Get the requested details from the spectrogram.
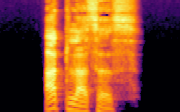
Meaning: genitive singular of Atlas
- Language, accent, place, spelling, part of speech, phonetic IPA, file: German, Germany, Berlin, Atlasses, noun, [ˈatlasəs], De-Atlasses.ogg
